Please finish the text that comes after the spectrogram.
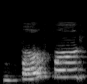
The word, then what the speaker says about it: Burford: And then I think it's pronounced Burford Capital, but it's BURFORD.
